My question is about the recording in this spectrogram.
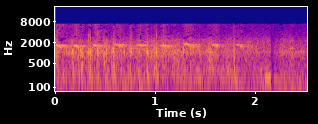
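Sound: bird calling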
